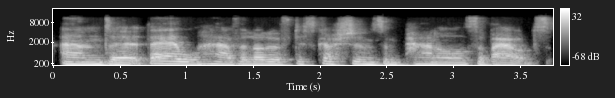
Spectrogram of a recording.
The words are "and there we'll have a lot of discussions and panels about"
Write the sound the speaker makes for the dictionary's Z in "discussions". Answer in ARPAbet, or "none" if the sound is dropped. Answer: Z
